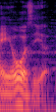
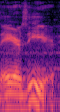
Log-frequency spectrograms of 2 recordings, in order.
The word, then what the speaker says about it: Eorzea: so he decided to come to eorzea a place he mispronounces as ayers ear which now that i say it out loud isn't really that far off he went straight to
